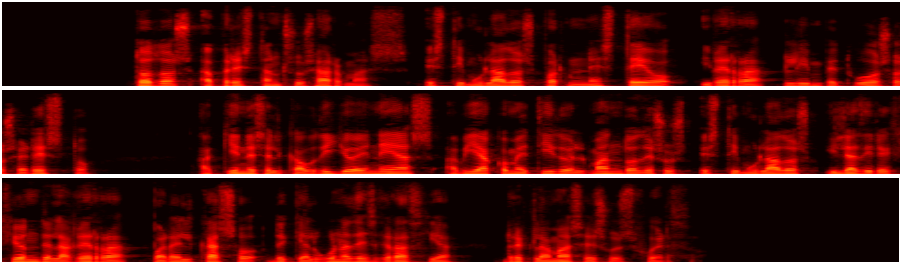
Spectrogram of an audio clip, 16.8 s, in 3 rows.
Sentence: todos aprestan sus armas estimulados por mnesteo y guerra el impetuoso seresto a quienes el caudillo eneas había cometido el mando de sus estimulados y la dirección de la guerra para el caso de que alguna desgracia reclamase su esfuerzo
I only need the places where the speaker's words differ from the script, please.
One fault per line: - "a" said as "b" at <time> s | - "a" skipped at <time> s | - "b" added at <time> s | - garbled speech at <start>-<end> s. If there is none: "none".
none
